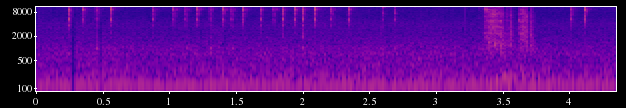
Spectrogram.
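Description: Typing on a computer keyboard: a quick run of light key clicks through the first two-thirds, over a steady low electrical hum, with a short rush of noise near the end.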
